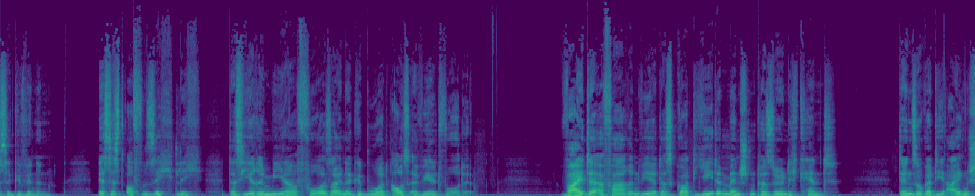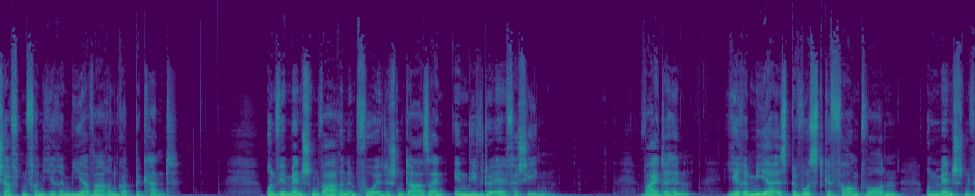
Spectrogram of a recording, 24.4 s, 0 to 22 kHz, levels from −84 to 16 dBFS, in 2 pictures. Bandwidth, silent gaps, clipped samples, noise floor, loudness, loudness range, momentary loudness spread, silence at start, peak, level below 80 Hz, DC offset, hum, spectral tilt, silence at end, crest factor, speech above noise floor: over 20 kHz; none; under 0.1%; -56 dBFS; -23 LUFS; 5 LU; 11 LU; 0 s; 0 dBFS; -44 dBFS; under 0.1%; none; -5.5 dB/octave; 0 s; 22 dB; 34 dB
